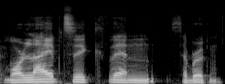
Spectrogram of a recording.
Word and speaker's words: Saarbrücken: And then in Germany, we're playing in Cologne, Hamburg, Berlin, Munich, Saarbrücken... Yeah. Am I saying that right? – Yeah.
